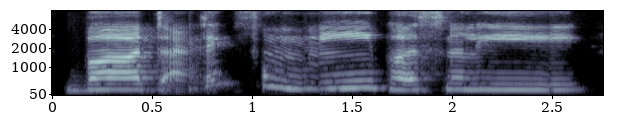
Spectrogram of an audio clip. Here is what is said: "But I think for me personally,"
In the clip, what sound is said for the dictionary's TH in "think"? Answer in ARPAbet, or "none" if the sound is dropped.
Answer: T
